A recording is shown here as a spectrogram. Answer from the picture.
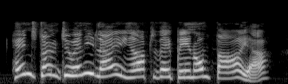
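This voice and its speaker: A woman cackles and shouts loudly in a put-on character voice, extremely high in pitch. Her intonation is lively and her pace moderate. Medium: read story. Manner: loud, shouting, cackling.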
